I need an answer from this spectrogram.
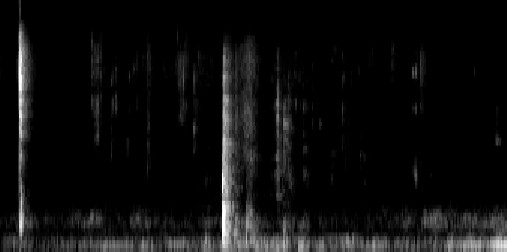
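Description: A person biting into and chewing a Portuguese egg tart, its flaky pastry crust crunching. There are two sharp crunches about three seconds apart, with softer chewing and crackles between.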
